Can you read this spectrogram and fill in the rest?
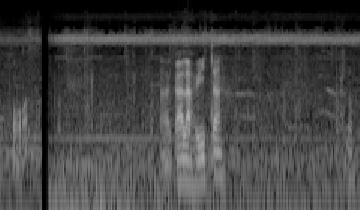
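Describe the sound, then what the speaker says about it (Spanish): Cicadas buzz at night in a neighbourhood in Chajarí, Entre Ríos, as a steady loud high drone throughout, briefly cut once near the start, while someone talks close by in the middle. "Esto es re común acá que se escuchen las chicharras todo el día."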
